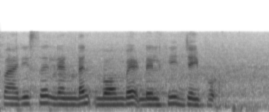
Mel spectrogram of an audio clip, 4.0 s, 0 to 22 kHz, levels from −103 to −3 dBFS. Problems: constant background noise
